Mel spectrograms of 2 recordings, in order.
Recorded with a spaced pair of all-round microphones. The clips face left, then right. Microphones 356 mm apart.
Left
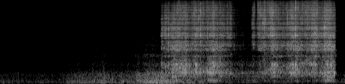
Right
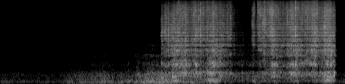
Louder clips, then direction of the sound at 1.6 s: Even; 25° right (ahead or behind).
